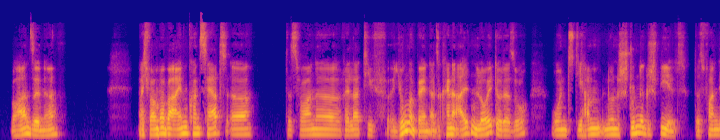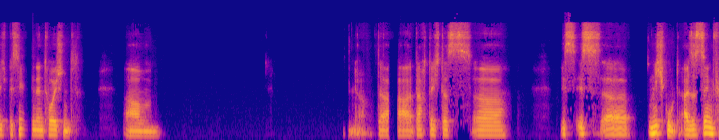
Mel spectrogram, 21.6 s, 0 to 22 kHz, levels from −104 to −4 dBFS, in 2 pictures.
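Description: A short stall from a late packet occurs at 12.91 to 12.98 s. The packet arrived late, the jitter buffer emptied, and the receiver held the last speech sound for about 44 ms before resuming where it left off, so nothing is lost but the sound drags briefly.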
